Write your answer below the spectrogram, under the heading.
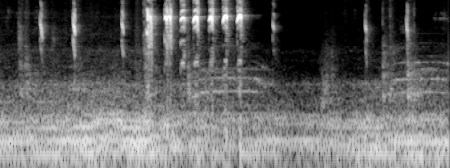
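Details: Velvet-fronted nuthatch lure sound for drawing a quick response: a rapid run of roughly seven thin, piercing chips in about a second, with isolated high chips before and after over a steady low hum.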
